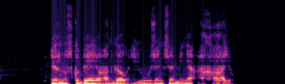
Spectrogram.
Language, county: Lithuanian, Telšiai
